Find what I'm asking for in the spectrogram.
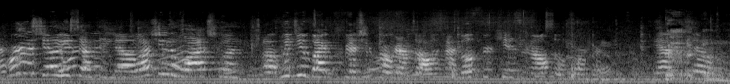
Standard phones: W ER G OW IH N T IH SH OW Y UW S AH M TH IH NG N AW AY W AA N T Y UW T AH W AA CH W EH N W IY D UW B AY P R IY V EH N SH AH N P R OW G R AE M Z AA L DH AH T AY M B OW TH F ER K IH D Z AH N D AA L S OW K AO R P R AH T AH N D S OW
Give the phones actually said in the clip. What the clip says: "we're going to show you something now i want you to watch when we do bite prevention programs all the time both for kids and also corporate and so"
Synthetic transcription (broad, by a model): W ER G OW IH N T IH SH OW Y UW S AH M TH IH NG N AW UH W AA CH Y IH T AH W AA CH W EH N W IY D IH B AY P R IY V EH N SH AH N P R OW G R AE M Z AA L DH AH T AY M B OW TH F ER K IH D Z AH N AA L S OW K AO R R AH AH N S OW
